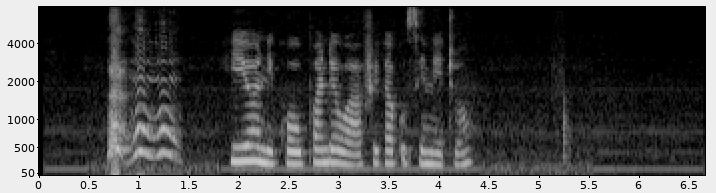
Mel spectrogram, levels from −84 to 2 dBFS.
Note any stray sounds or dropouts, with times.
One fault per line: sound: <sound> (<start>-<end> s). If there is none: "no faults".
sound: bark (0.7-1.4 s)
sound: thud (5.1-5.4 s)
